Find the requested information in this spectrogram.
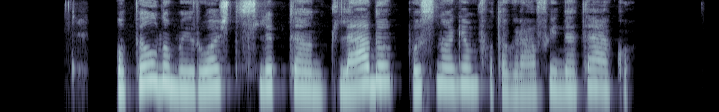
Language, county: Lithuanian, Kaunas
